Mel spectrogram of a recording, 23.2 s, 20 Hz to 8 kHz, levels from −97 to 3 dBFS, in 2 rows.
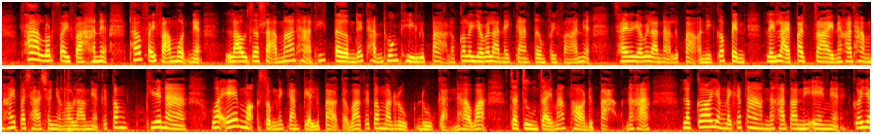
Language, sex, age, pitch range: English, female, 30-49, 185-225 Hz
